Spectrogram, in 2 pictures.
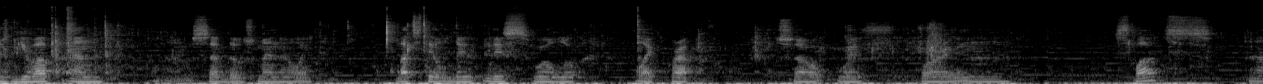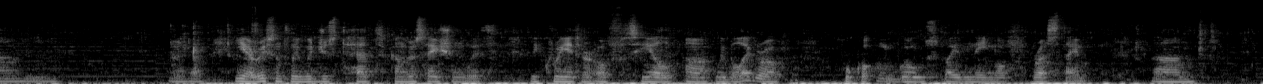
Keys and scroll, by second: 0.1 Escape, 0.5-8.4 typing, 4.0 Return, 10.9-11.6 typing, 14.5 Return, 14.9 space, 24.5 BackSpace.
